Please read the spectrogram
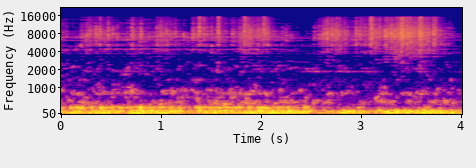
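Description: Heavy truck's diesel engine running on the move, heard from inside the cab as a steady low drone, with the cab rattling.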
